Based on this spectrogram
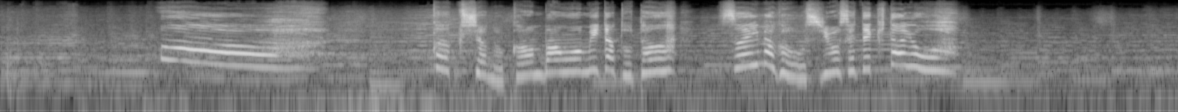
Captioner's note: yawn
